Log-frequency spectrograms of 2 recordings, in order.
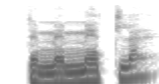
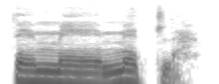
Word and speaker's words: Tememetla: la Cuenca de México, Tememetla. Escucha, por cierto, cómo la segunda sílaba es ligeramente más larga. No es tememetla, es tememetla.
